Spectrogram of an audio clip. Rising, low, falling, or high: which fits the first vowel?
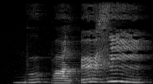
rising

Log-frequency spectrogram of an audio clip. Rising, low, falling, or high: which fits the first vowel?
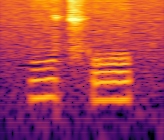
high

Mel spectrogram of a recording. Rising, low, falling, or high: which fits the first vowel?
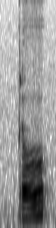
rising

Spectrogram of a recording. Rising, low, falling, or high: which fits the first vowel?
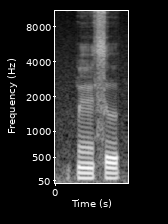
low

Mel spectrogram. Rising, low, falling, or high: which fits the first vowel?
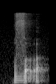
high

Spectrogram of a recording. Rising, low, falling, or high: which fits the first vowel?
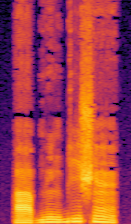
low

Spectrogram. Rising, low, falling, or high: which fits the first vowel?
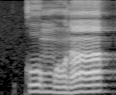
high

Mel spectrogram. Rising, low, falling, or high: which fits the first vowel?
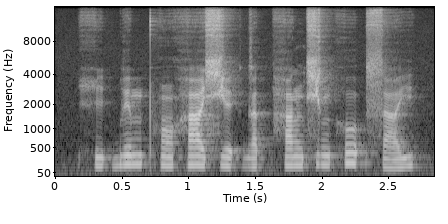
low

